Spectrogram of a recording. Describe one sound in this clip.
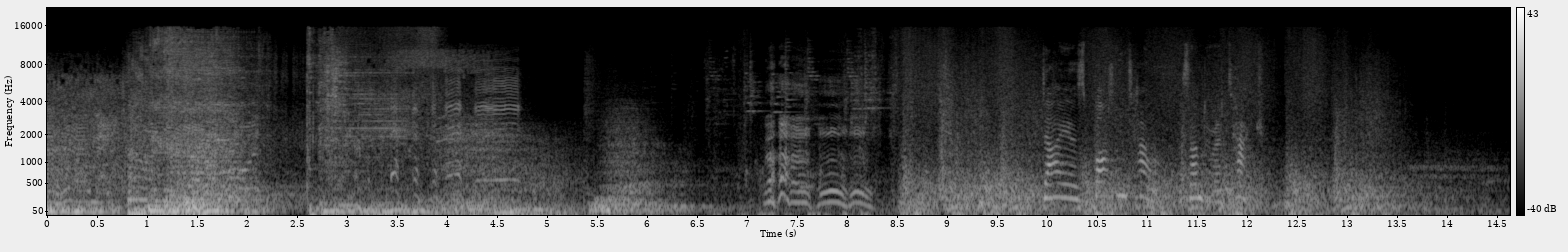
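Magic blasts and weapon hits crackle and boom in a busy battle.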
